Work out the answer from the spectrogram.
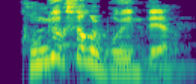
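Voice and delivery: normal talking voice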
